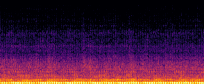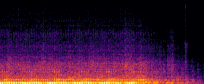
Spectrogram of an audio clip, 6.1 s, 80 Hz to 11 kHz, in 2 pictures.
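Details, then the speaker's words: Maytag Neptune MDG5500AWW dryer running with a loud droning hum and steady pulsing throb about twice a second; customer complained of loud noise, blower wheel (part 33001790) suspected before disassembly. "so seems like maybe something going on with the blower wheel so we're going to go ahead and take it apart and see what we can find"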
